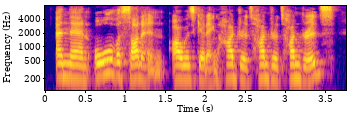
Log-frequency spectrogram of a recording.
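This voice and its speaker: Monotone and flat, a woman's medium-pitched voice delivers the lines. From New Zealand. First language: Russian. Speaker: startup co-founder. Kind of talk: interview.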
